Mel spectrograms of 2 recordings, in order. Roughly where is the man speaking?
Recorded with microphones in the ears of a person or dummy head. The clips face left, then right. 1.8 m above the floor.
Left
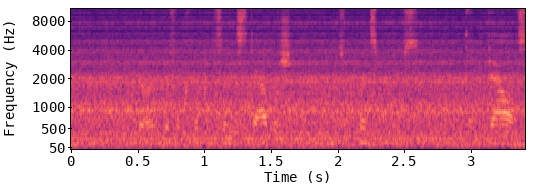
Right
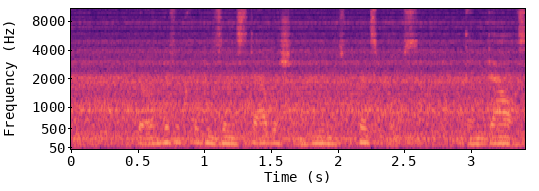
Right.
